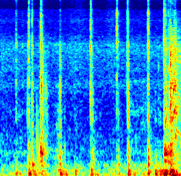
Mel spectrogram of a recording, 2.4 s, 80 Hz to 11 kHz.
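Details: 1995 Plymouth Voyager, wrecked, sat four years: handful of quick firm clunks as power door locks cycle; actuator snaps over cleanly and works, though one side's lock doesn't lock.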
